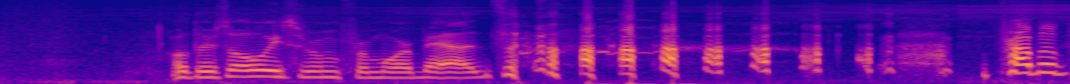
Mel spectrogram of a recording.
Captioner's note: laughs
